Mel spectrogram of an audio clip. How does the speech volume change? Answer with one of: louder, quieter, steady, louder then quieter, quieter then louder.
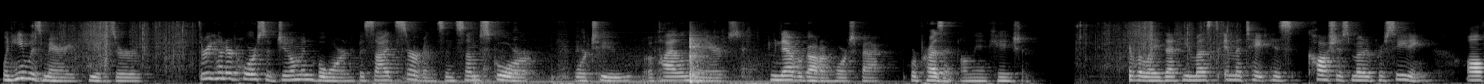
steady.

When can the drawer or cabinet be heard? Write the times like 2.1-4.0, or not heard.
6.3-7.0.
